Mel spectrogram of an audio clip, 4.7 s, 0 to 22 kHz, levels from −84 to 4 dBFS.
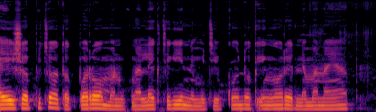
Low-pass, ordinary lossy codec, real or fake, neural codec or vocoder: none; none; real; none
